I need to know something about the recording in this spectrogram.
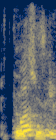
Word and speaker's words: Mussey: Mussey. Okay. Mussey. I got to change the vowels in that so I say it right.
